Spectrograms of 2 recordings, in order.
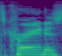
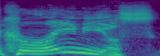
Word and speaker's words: Keraunios: I was calling it Cranis at the whole time because it's easier to say, but the Cranius is probably the right pronun pronunciation for it.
